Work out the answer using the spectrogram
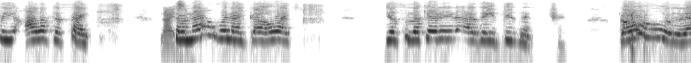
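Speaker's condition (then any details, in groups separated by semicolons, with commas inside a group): Cerebral palsy; 3 months premature, affects arms and legs; no pitch control, may be hard to understand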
